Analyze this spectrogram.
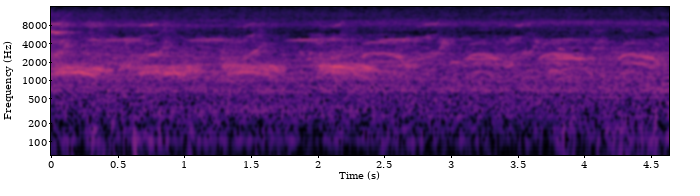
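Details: Hungry great cormorant juveniles, grown fledglings near their nests at Kaikondrahalli lake, begging parents for food on 21 April 2021; harsh, nasal calls repeated in an uneven series, overlapping, with faint higher chirps and outdoor background noise.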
